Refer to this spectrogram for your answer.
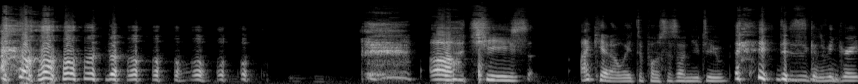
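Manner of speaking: laughing hard while talking. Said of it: "I'm crying".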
